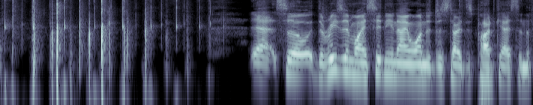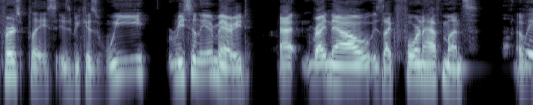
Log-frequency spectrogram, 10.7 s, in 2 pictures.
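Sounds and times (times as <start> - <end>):
round of applause: 0.0 - 2.2
speech: 2.5 - 10.6.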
